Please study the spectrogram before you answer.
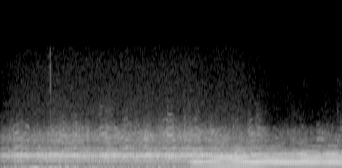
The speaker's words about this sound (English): It's snack time for thousands of snow geese at these Arkansas fields of rice and wheat.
